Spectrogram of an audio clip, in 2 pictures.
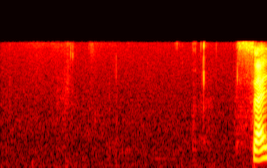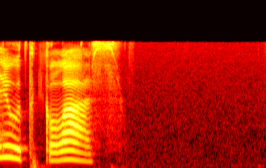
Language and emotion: Russian, positive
